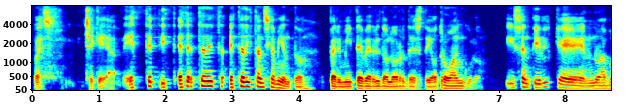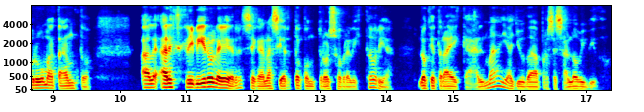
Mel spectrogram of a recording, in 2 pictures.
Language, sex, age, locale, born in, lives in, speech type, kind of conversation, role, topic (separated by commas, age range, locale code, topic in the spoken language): Spanish, male, 45-49, es-US, Puerto Rico, United States, read, expert-assistant, expert, ¿Cómo ayuda el arte, especialmente la poesía, a aliviar y comprender el dolor emocional?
